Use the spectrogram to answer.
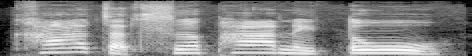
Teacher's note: Every word on this sentence is in falling tone, except จัด which is in low tone, and ใน which is in middle tone.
